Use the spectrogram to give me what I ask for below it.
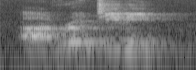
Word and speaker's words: rotini: The lunch special for today will be American chop suey, rotini... Is that how you pronounce it, though?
